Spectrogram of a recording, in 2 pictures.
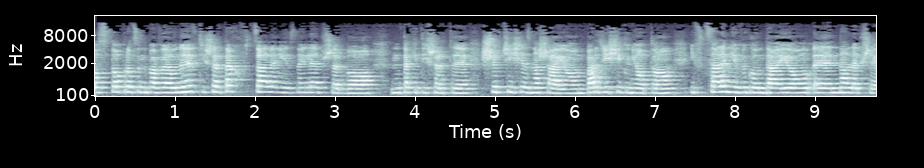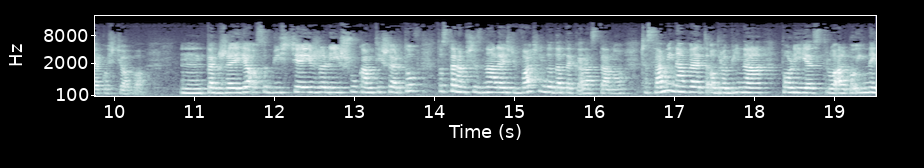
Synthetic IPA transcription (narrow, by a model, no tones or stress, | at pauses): ɔst̪ɔpɾɔt̪sɛnd̪̚bavɛwnɘft̪ʲiʂɛɾt̪axft̪salɛɲɛjɛst̪najlɛpʂɛbɔ | t̪akʲɛt̪ʲiʂɛɾt̪ɘʂɘp̚t͡ɕejɕɛznaʂajɔ̃w̃baɾd͡ʑejɕɛɡɲɔt̪ɔ̃w̃ift̪salɛɲɛvɘɡlɔnd̪ajɔ̃w̃nalɛpʂɛjakɔɕt͡ɕɔvɔ̰ | t̪aɡʐɛjaʔɔsɔbʲiɕt͡ɕɛjɛʐɛlʲiʂukamt̪ʲiʂɛɾt̪uft̪ɔst̪aɾamɕɛznalɛʑd͡ʑvwaɕɲɛd̪ɔd̪at̪ɛkaɾast̪anu | t͡ʂasamʲinavɛt̪ɔd̪ɾɔbʲinapɔlʲijɛst̪ɾuʔalbɔʔinːɛ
